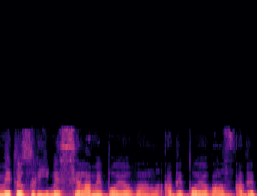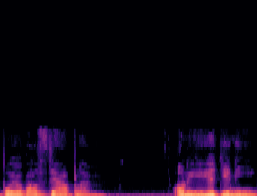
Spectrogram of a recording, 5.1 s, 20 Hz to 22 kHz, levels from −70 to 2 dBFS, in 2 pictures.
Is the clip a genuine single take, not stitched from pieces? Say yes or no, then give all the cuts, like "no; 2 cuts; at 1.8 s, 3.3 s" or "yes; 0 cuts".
no; 1 cut; at 2.3 s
